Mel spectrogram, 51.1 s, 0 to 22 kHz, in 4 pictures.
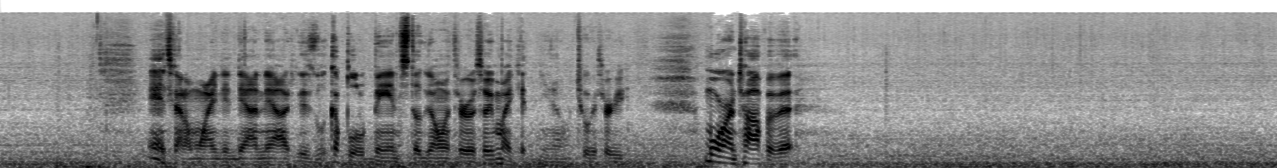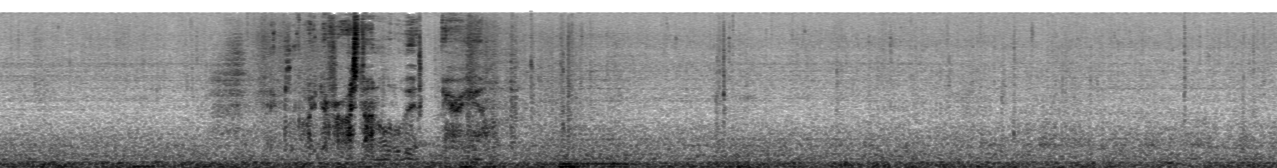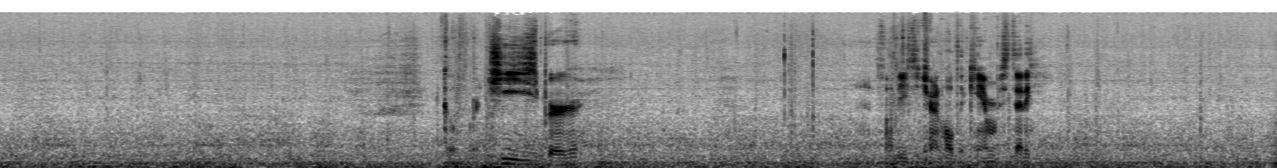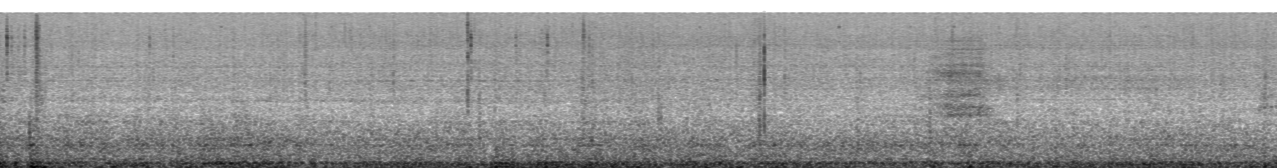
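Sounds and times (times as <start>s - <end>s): truck driving on packed snow: 0.0s - 51.0s.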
